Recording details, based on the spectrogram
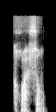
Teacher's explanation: Croissant. Porque la A-N va a ser para nosotros O-N, nasal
